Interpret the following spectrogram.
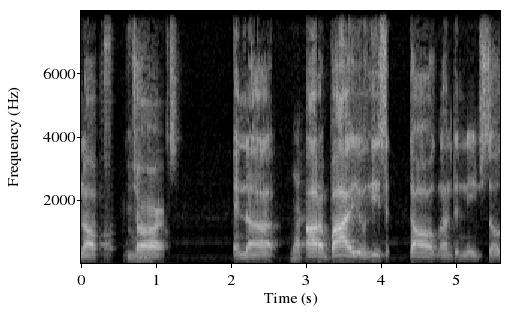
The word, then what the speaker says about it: Adebayo: How you pronounce his name? Adebayo, Bam Adebayo.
